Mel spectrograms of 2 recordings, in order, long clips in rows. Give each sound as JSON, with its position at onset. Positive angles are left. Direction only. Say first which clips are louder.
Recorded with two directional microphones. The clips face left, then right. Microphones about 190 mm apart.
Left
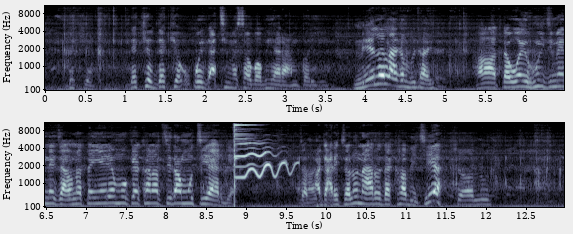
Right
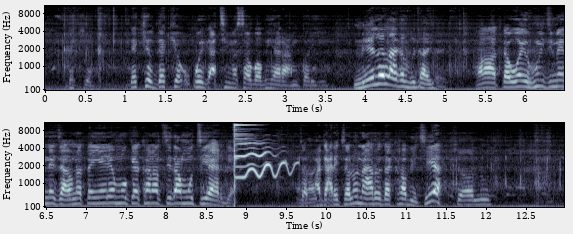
{"t": 1.0, "sound": "speech", "louder": "right 2 dB", "side_deg": -10}
{"t": 3.9, "sound": "speech", "louder": "right 2 dB", "side_deg": -25}
{"t": 5.4, "sound": "speech", "louder": "right 1 dB", "side_deg": -10}
{"t": 8.4, "sound": "boing", "louder": "right 1 dB", "side_deg": -10}
{"t": 9.7, "sound": "speech", "louder": "right 1 dB", "side_deg": -10}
